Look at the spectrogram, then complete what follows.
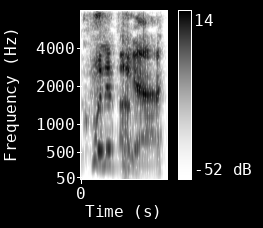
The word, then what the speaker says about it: Quinnipiac: Uh, for folks who It's on God, is it Quinn Quinniac? Is that how you pronounce it? Quinnipiac.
